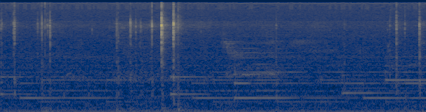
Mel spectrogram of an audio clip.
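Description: Keystrokes on a computer keyboard while entering figures into an expense spreadsheet, quiet scattered taps with a couple of sharper clicks near the middle, no voice.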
